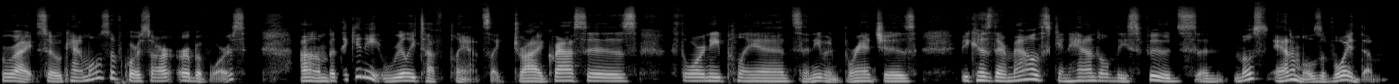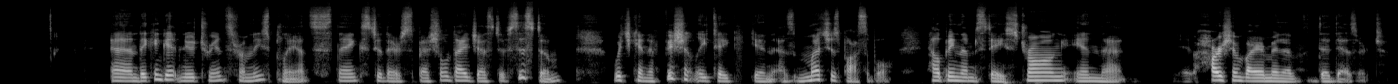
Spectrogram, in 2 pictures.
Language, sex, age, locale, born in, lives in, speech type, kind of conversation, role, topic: English, female, 60-64, en-US, United States, United States, read, expert-assistant, expert, How do camels survive in the desert?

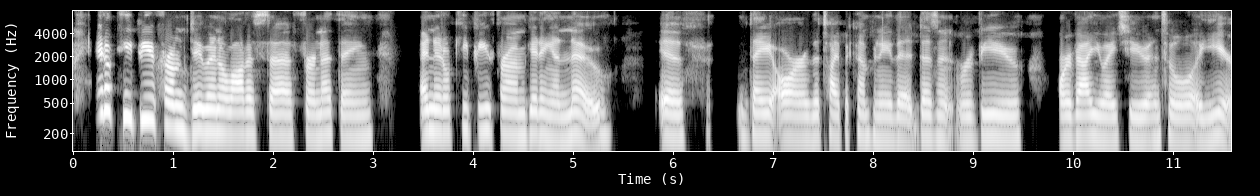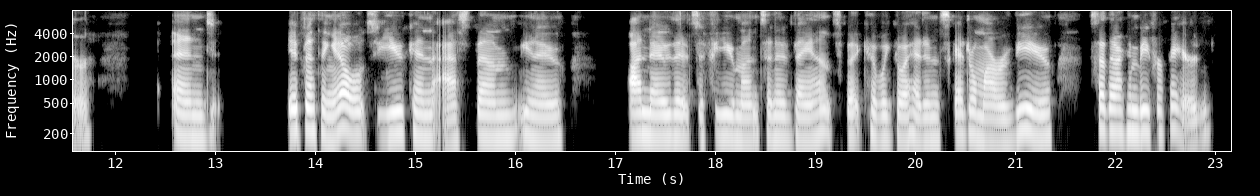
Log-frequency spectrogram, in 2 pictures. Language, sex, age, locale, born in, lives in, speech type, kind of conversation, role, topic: English, female, 45-49, en-US, United States, United States, conversation, advice, advisor, How should I prepare to ask for a raise?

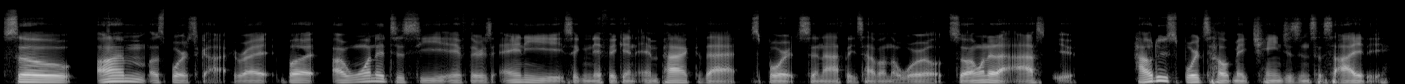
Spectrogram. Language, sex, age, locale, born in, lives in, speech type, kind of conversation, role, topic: English, male, 18-19, en-US, United States, United States, read, expert-assistant, asker, How do sports influence social change?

